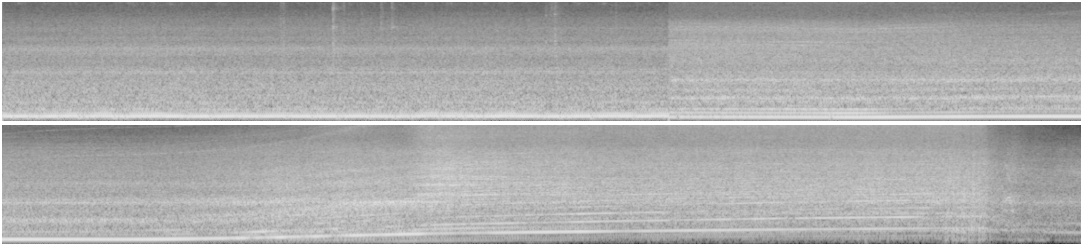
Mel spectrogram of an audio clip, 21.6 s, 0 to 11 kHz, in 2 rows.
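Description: Nissan Skyline R31's engine running on a chassis dyno. It is held at steady revs under load, then a power run follows: the revs climb steadily for about seven seconds, and it lifts off just before the end.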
